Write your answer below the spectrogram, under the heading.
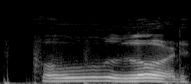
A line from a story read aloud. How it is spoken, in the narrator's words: I groaned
